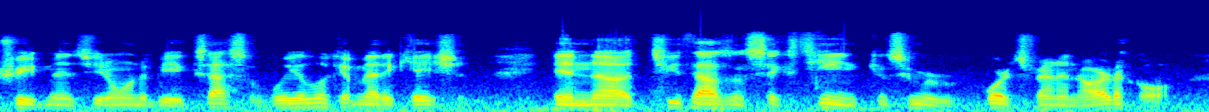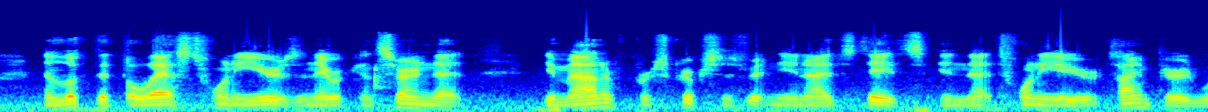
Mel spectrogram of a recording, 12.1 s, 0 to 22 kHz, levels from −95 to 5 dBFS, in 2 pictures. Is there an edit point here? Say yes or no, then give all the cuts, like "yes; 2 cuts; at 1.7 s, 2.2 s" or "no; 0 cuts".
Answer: no; 0 cuts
